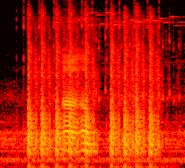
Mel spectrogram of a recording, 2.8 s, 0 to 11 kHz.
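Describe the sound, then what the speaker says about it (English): A suppressed Glock 17 in a video game fires exploding rounds, a quick string of heavy, booming shots in two bursts, each blast landing with a thumping roar in the foreground. "This will just fire exploding shots all the time."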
